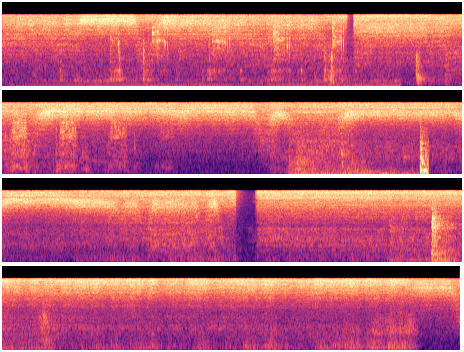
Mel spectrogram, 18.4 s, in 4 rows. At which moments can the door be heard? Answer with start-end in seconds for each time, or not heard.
3.1-4.5, 7.5-8.9, 13.1-14.3.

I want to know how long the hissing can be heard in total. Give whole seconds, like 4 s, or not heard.
18 s.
